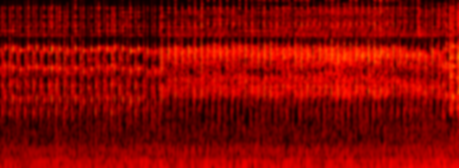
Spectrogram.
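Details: Lovebird long ngekek for tutoring: a fast, high chatter that is fainter at first, then grows louder and steadier, with rapidly repeated notes continuing to the end.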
